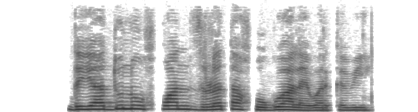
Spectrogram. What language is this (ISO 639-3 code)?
pus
